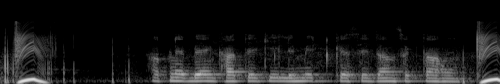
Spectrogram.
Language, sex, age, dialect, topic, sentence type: Hindi, male, 25-30, Marwari Dhudhari, banking, question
